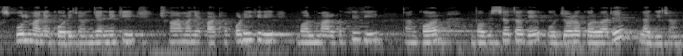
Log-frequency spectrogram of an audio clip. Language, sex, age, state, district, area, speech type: Odia, female, 60+, Odisha, Boudh, rural, spontaneous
